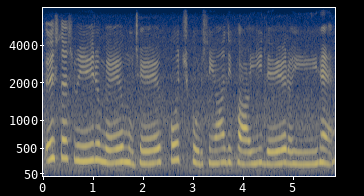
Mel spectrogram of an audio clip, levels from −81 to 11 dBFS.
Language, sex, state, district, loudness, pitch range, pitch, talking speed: Hindi, female, Madhya Pradesh, Katni, -14 LUFS, 230-270 Hz, 245 Hz, 100 wpm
